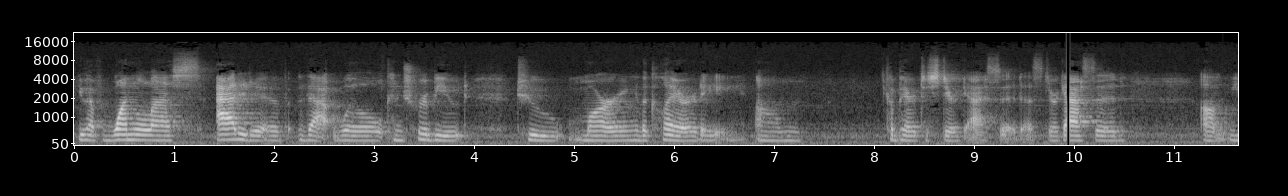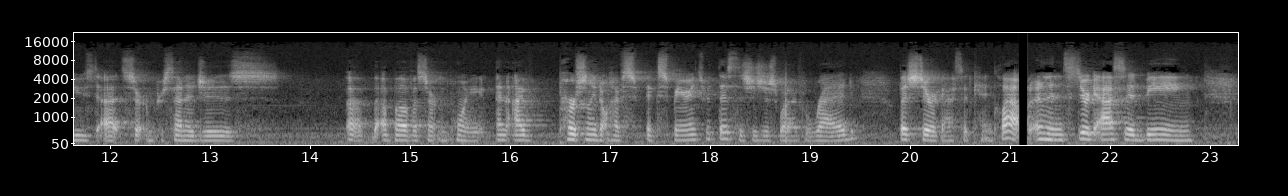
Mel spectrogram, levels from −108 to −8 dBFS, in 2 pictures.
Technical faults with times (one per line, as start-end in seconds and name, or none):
9.92-9.96 block of digital silence
11.49 block of digital silence
21.08-21.18 block of digital silence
